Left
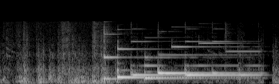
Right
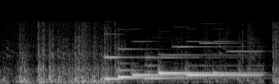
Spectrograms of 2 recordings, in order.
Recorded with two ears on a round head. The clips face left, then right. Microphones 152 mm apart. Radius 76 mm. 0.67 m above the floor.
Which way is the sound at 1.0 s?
80° left.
